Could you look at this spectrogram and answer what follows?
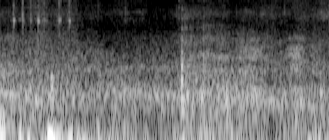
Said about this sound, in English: Dog keeps coming in and out, and I'm getting annoyed with her. You better get on this freaking bed, girl.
